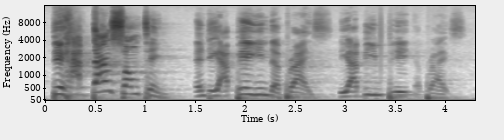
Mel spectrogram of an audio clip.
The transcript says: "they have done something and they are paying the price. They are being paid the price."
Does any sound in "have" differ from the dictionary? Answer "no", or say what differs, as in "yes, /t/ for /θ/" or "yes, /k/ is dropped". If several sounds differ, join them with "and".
no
